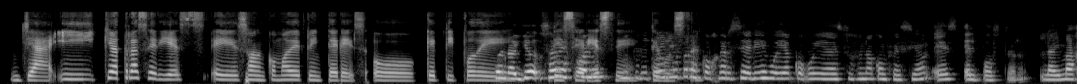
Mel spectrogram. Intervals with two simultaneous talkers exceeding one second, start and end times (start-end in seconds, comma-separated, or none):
4.9-7.1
